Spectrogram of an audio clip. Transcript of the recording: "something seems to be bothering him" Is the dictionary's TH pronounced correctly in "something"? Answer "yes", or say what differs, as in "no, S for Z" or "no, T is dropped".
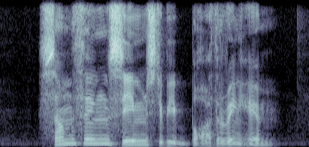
yes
